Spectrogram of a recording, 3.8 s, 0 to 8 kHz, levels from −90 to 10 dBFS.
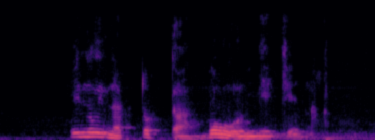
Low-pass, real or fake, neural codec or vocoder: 7.2 kHz; fake; codec, 24 kHz, 3 kbps, HILCodec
